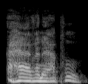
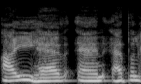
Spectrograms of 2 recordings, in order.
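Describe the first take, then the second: First: The words run together, linked into one flow. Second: The words are said separately, one by one. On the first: The speaker calls it right. "तो उससे भी मिला देना" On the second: The speaker calls it wrong. "की बजाय"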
